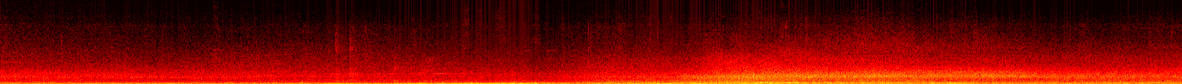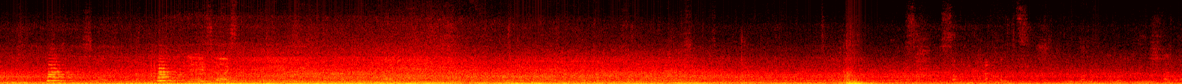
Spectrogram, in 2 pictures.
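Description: Street traffic: a motor vehicle's engine rumbling close by and a car passing, with two short car-horn toots about halfway through. A single sharp knock comes near the end.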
